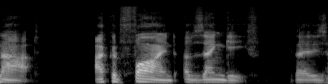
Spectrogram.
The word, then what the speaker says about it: Zangief: And I tried to find this is the worst fan art I could find of Zangief. That is how you pronounce it.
